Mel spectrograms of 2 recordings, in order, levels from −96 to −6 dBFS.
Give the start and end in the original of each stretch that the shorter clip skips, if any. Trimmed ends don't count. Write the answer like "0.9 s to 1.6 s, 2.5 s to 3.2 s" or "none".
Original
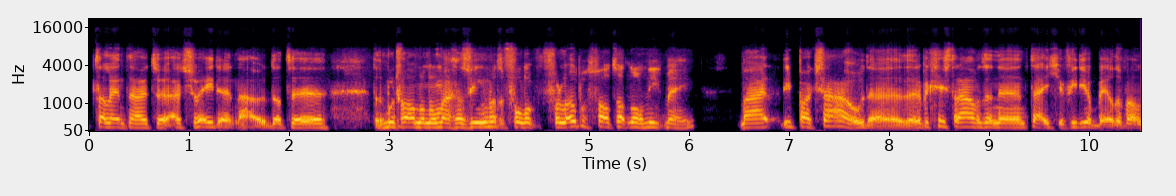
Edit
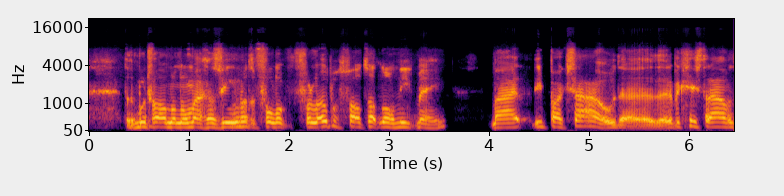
none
